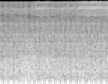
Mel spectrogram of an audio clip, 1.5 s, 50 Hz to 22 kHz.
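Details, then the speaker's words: Cold-start idle of a 2021 Honda PCX 150i, 9 months old, about 8,400 km, stock engine and exhaust, checked at 5,647 km: even, steady, quiet low putter with no knocks or rattles; normal idle. "มีนะครับเครื่องเดินเบานิ่งปกติเลยนะครับเสียงเครื่องเงียบๆนะครับ"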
